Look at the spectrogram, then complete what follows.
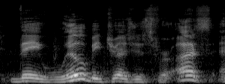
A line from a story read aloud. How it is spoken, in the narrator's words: answered Jessie, laughing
